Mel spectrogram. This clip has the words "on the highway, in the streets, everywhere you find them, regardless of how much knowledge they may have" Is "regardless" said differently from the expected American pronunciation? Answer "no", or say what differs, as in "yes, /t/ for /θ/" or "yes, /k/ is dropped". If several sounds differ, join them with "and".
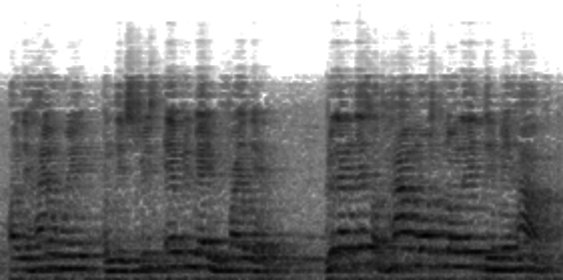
yes, /l/ is dropped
